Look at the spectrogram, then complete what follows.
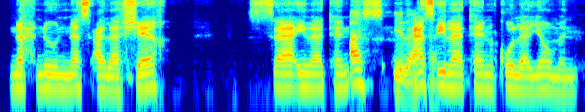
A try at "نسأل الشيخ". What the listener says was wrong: Look at two pronunciation things we want to get straight. Don't say نسأل الشيخ. نسأل الشيخ. It's like it's نكرة. نسأل الشيخ. It's the شيخ. When you say نسأل الشيخ, like we ask a شيخ.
